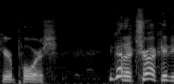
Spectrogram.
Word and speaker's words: Porsche: It's a Porsche. Secondly, Porsche. I only have one Porsche. It's pronounced Porsche.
